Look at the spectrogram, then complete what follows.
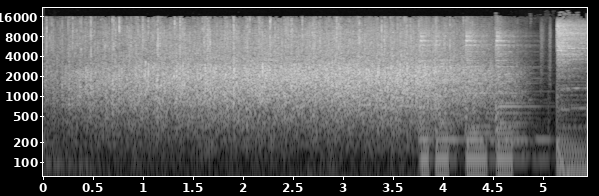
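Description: A large audience applauds actress Fernanda Montenegro, who plays Regina in the film O Outro Lado da Rua, clapping steadily in a dense, sustained wash, then the clapping gives way near the end to a few low, tonal sounds and a brief pause.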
